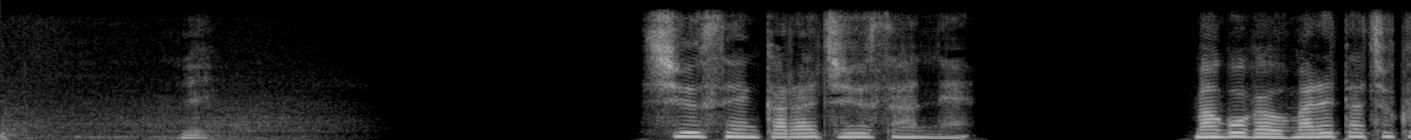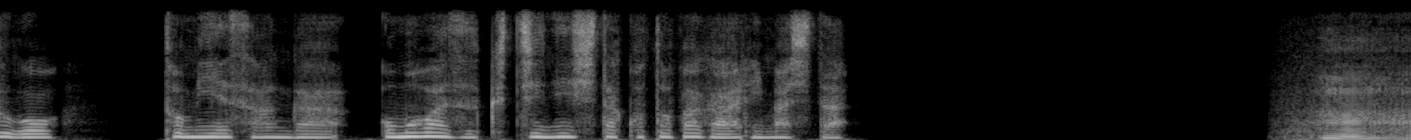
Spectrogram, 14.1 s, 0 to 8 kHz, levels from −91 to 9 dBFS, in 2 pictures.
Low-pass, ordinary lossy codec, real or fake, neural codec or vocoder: 7.2 kHz; none; fake; vocoder, 22.05 kHz, 80 mel bands, Vocos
